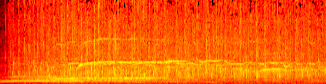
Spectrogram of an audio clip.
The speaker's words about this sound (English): Clapping, clapping, clapping, yes. clapping.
